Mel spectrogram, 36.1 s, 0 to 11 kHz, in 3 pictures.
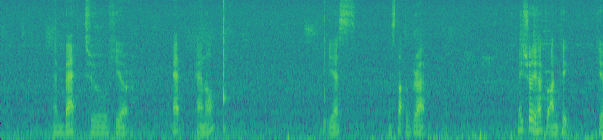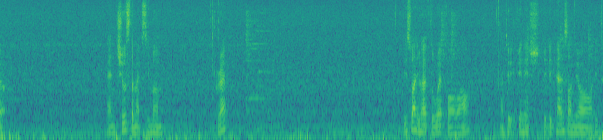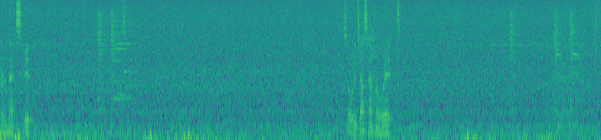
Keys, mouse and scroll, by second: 15.0 click.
